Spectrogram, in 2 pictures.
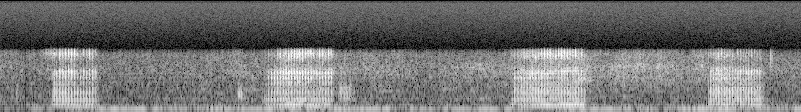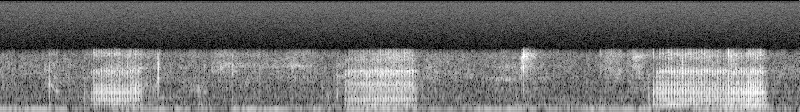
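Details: Female Shar Pei named Lolita asleep, snoring loudly like a man: rough rasping breaths in regular bursts about every two seconds, each lasting under a second, over a steady low hum in the background.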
